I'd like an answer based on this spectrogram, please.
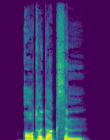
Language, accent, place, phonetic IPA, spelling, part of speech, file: German, Germany, Berlin, [ɔʁtoˈdɔksm̩], orthodoxem, adjective, De-orthodoxem.ogg
- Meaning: strong dative masculine/neuter singular of orthodox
